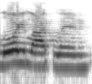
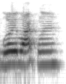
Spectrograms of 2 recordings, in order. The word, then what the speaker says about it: Lori Loughlin: So y'all know Lori Loughlin. Is that how you say her name? Lori Loughlin? Oh, Portia, you Lori Loughlin, yeah.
